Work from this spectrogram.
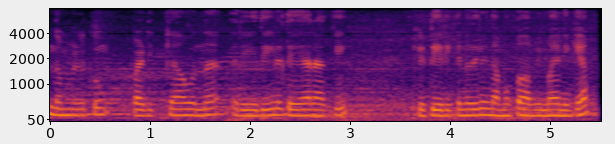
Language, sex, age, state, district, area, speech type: Malayalam, female, 30-45, Kerala, Pathanamthitta, rural, spontaneous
